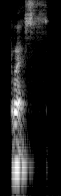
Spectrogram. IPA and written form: 'rɛsː (ress)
